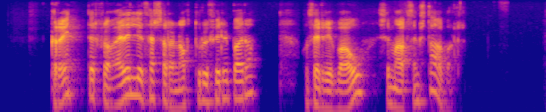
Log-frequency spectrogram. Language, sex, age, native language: Icelandic, male, 30-39, Icelandic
